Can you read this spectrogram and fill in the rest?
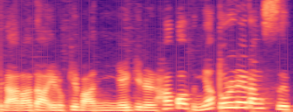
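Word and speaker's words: tolérance: 이렇게 많이 얘기를 하거든요 똘레랑스 불어로 어떻게 발음을 하냐면 똘레랑스 아고 하는데 무슨 말이냐면 관용이라는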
